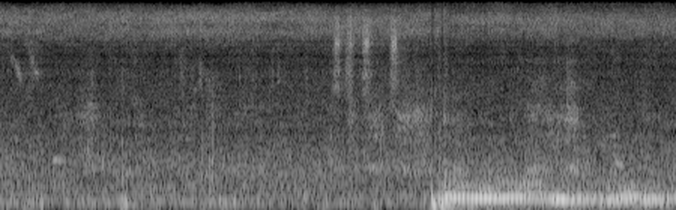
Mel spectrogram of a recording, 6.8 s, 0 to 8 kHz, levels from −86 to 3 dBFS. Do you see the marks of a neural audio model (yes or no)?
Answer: yes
